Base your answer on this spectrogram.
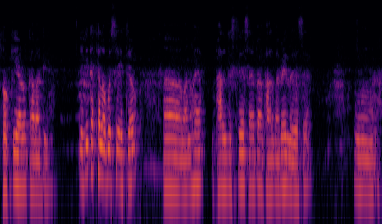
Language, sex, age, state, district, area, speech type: Assamese, male, 45-60, Assam, Udalguri, rural, spontaneous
